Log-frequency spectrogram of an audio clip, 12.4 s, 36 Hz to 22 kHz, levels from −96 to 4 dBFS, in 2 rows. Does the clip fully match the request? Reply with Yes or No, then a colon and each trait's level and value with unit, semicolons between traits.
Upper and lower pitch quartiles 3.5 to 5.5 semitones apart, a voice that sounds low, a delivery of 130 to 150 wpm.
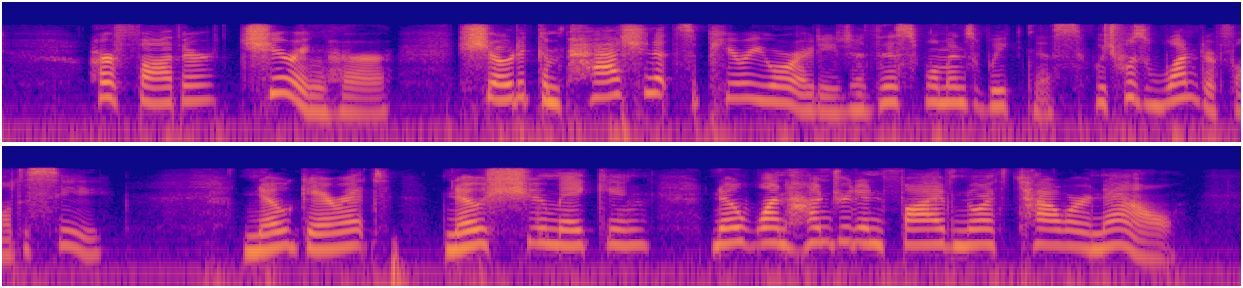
No: average, 3.9 semitones; high, 235 Hz; average, 140 wpm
